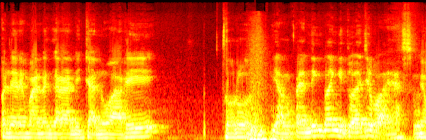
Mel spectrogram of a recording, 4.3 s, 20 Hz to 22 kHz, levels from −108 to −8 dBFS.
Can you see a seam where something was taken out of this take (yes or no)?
yes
